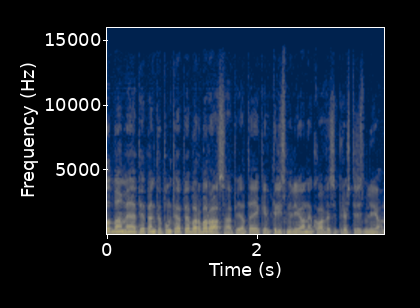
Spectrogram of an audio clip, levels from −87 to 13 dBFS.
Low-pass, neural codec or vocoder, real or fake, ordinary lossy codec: 14.4 kHz; vocoder, 44.1 kHz, 128 mel bands every 256 samples, BigVGAN v2; fake; AAC, 64 kbps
